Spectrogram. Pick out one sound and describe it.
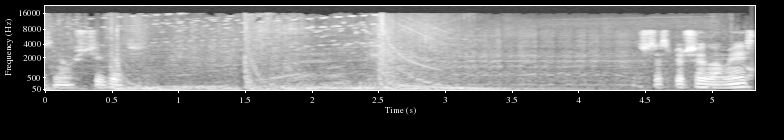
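A racing car engine roars and revs up.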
